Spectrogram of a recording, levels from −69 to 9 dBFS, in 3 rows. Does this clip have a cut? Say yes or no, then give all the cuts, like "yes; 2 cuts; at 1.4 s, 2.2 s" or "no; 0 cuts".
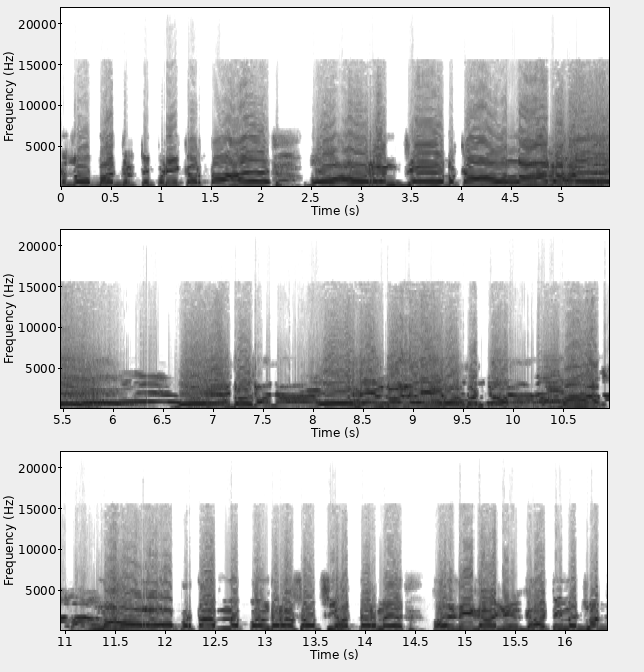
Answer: no; 0 cuts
